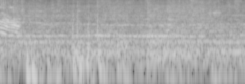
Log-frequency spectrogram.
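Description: A train rumbles loudly and close by, with a steady low roar of wheels on rails and a bright sustained tone riding above the clatter for a few seconds.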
